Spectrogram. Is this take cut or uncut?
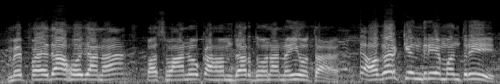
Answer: cut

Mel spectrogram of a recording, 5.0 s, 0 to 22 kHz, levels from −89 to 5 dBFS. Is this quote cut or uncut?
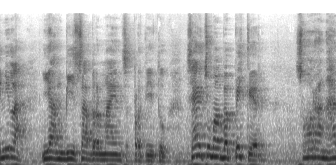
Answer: cut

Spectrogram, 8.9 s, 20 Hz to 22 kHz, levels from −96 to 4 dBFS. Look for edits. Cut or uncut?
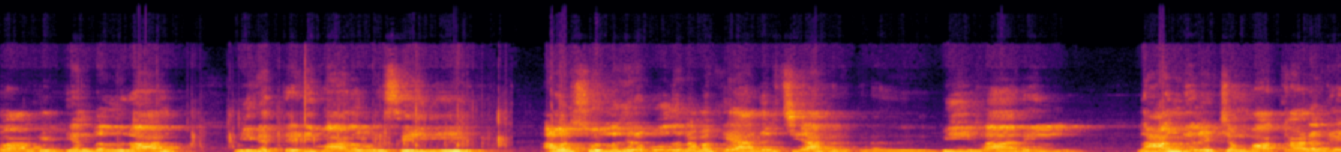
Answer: cut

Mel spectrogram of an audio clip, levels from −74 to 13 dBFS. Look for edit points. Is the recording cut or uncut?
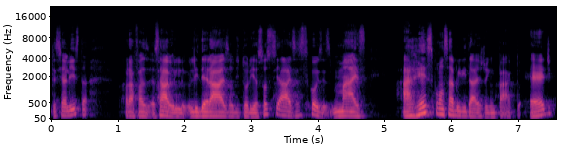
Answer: uncut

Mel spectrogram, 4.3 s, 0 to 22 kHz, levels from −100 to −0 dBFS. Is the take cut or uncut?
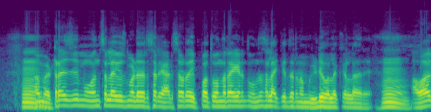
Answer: uncut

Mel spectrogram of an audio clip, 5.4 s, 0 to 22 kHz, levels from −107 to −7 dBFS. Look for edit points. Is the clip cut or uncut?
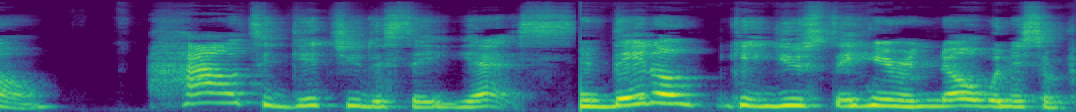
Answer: cut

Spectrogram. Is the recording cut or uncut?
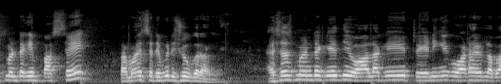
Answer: cut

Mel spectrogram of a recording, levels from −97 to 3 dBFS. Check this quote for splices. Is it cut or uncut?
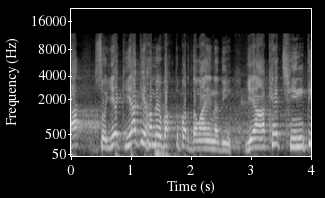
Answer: cut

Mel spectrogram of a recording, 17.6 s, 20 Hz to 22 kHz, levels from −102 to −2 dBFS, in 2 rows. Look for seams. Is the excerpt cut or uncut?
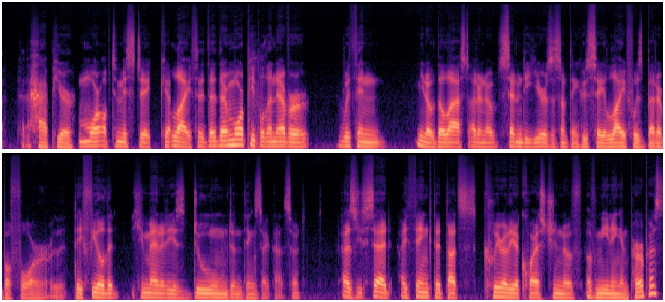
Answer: cut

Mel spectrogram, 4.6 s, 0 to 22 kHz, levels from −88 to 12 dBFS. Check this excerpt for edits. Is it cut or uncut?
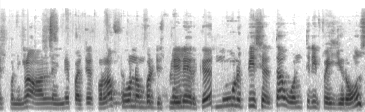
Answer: cut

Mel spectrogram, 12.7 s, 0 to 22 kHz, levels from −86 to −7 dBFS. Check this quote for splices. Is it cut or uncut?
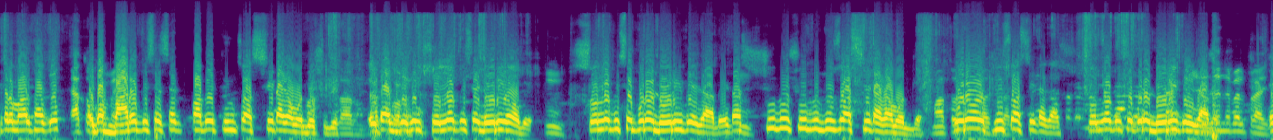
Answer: uncut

